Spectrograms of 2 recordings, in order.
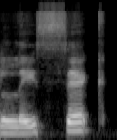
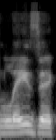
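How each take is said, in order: First: The s is a clear s sound. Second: The s is voiced like a z.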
